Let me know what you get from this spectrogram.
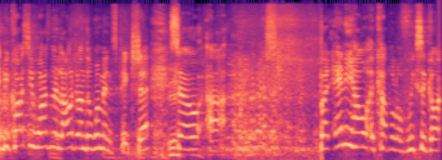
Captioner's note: laughter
